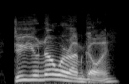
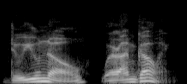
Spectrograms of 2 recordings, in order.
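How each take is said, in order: First: "Do you know where I'm going" high and louder, rising; raised pointed question. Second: "Do you know" in a level, usual pitch, then pause; measured repeated question. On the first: Caller challenging Moss on the phone, pointed, raised question. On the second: Caller pressing Moss once more, measured and level. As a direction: deliberately space out "Do you know / where I'm going". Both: Acted.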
